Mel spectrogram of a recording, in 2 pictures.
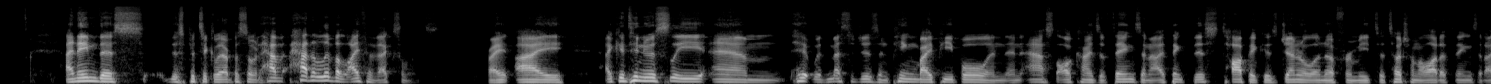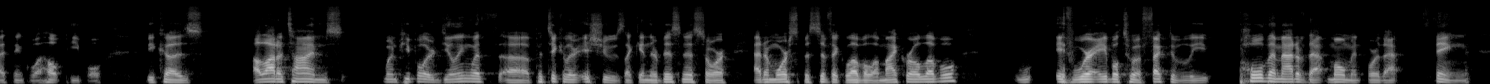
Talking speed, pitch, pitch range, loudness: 190 wpm, 110 Hz, 100-125 Hz, -25 LUFS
